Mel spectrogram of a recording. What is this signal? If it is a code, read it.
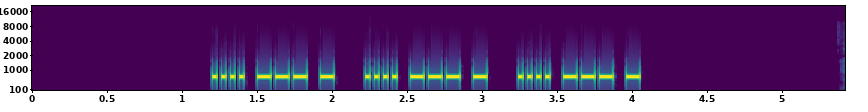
Morse code, heard as a keyed tone, about 40 wpm, 700 Hz. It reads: HOT HOT HOT
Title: Top 300 Words Repeated 40wpm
